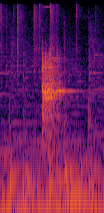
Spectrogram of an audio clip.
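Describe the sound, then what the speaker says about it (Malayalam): Fennel seeds, cinnamon and cloves drop into hot oil in a pan, setting off a sudden bright hissing sizzle that lasts about half a second before fading back to a low background. "നമുക്ക് ഈ പെരിഞ്ചീരകവും പട്ടഗ്രാമ്പും ഒന്ന് ഇട്ട് കൊടുക്കാം."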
